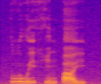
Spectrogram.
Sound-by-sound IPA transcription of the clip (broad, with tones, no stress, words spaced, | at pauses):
luː˩˧jhi˩npa˧˩j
